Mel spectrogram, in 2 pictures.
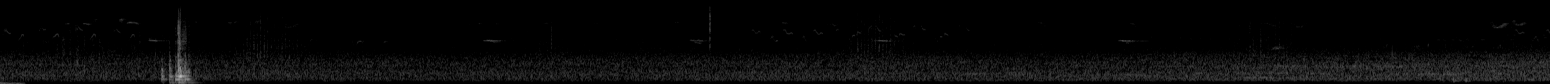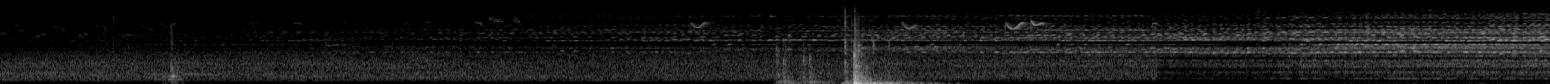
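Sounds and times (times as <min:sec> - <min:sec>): heavy thump: 0:23.3 - 0:24.9.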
